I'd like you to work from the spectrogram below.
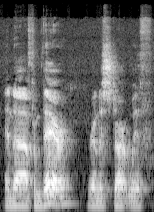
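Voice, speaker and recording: A man co-hosting a cooking show in a kitchen, playfully pitching the dish while listing ingredients in casual chat. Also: normal speed, fairly bright tone. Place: kitchen studio. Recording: echoey kitchen room.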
